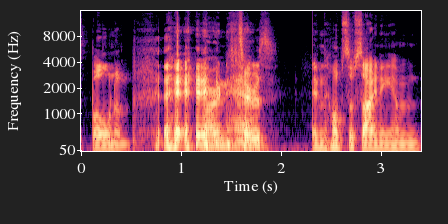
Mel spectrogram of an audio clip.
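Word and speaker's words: Boneham: It's probably Bonham, but the E is there, so I'm going to pronounce it. It's Bonham.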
